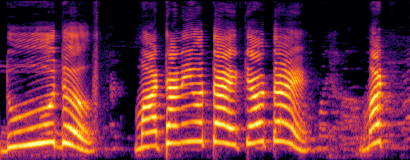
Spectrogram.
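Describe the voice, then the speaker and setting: A woman tutor with a very high, bright voice drills a class of pupils, sternly scolding their mistakes. She spells each word out slowly, letter by letter, taking her time and repeating the right form. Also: animated. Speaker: home tutor. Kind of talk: checking homework and drilling pupils.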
